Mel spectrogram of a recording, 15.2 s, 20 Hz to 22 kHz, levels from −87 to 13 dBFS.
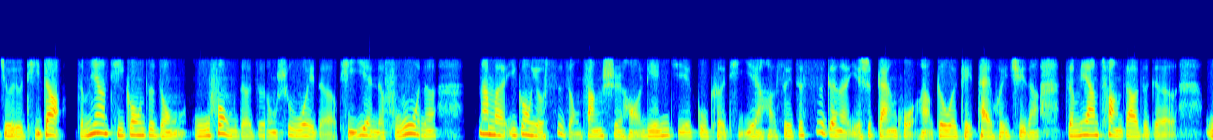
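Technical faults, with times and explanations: throughout, Bluetooth CVSD headset codec: the link sends the speech as a one-bit up-or-down stream with an adapting step size, which fits a 64 kbps CVSD channel. Nothing above 4 kHz gets through, loud high sounds outrun the step and distort, and s sounds turn scratchy over a granular hiss.
2.22 s, 3.31 to 3.35 s and 5.24 to 5.28 s, unconcealed Bluetooth headset packet loss: a few voice packets between headset and phone went missing each time, about 11, 22 and 15 ms. Nothing filled them, so the speech drops into short holes with abrupt edges and comes back briefly quieter.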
